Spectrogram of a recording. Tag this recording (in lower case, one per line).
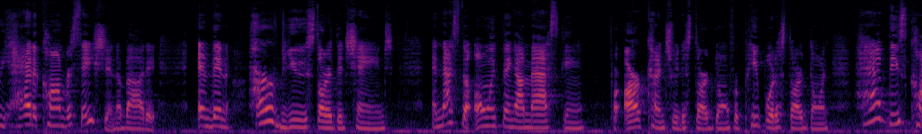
woman speaking
speech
